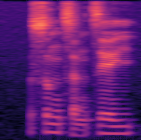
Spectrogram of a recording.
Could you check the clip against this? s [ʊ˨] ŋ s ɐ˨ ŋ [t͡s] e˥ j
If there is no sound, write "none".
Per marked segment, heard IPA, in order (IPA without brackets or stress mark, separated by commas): ʊ˥, t͡s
